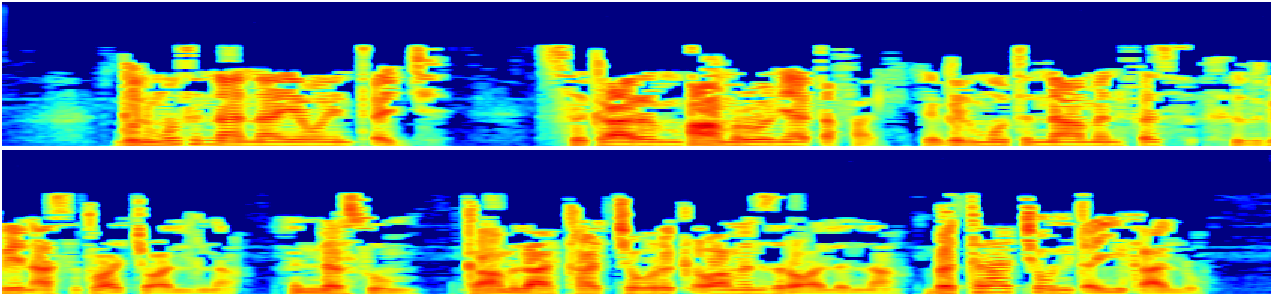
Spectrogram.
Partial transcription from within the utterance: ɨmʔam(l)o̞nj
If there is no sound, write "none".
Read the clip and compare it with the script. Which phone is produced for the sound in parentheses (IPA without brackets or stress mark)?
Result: ɾ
